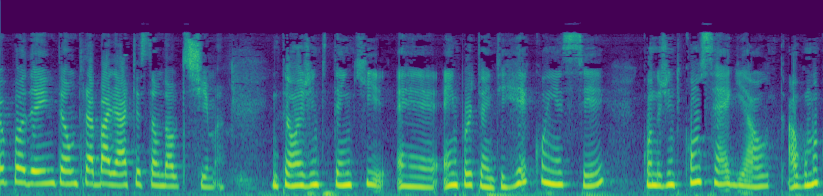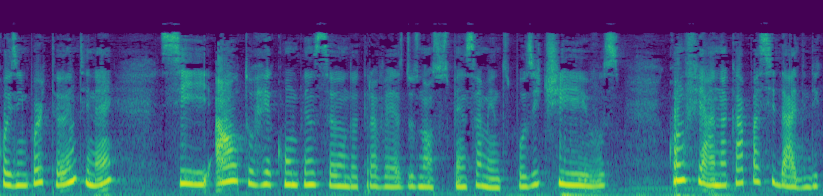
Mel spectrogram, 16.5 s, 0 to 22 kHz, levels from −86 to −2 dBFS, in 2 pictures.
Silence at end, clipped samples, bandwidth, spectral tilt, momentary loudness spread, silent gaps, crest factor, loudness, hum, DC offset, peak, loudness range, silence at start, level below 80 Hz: 0 s; under 0.1%; 11.5 kHz; -5 dB/octave; 7 LU; none; 10 dB; -16 LUFS; none; under 0.1%; -4 dBFS; 2 LU; 0 s; -38 dBFS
